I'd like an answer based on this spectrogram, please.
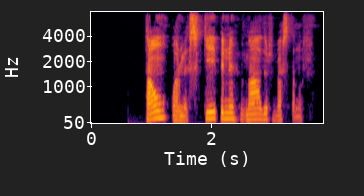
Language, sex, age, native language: Icelandic, male, 30-39, Icelandic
